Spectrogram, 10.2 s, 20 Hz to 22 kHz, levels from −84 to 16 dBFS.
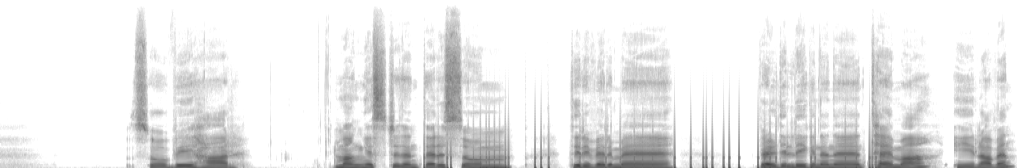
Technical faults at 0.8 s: none

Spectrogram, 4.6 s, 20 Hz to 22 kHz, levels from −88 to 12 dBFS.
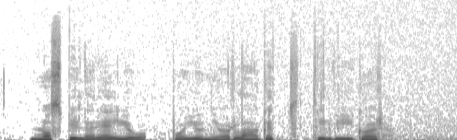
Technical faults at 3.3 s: overdone noise removal

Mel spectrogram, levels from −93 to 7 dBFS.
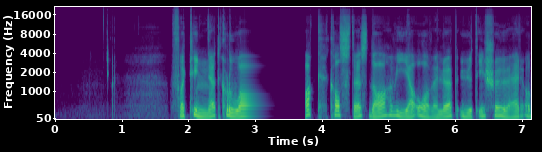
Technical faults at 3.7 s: call audio freeze

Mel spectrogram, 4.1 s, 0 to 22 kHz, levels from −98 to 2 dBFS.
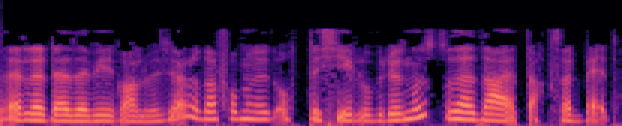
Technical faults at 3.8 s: transcoding between lossy codecs

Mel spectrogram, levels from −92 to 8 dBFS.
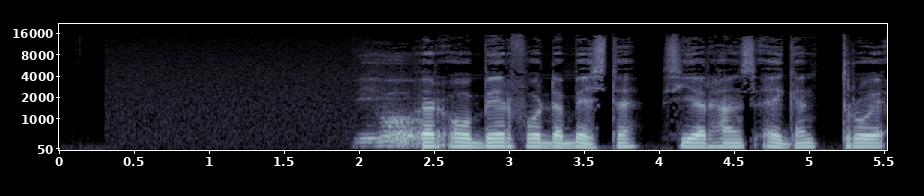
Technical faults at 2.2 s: switch to a distant microphone

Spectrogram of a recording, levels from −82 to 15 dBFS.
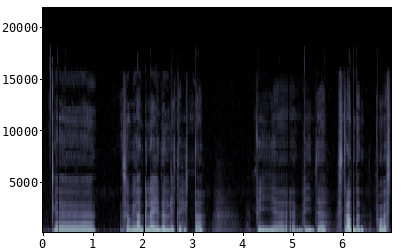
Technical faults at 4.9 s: block of digital silence

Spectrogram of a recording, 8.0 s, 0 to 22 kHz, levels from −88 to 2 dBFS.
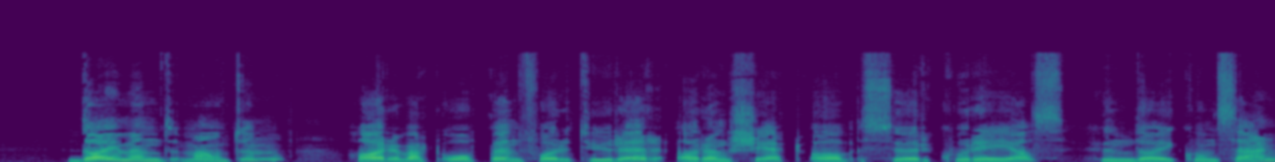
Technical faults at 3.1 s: HE-AAC compression; pre-echo

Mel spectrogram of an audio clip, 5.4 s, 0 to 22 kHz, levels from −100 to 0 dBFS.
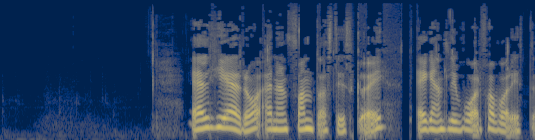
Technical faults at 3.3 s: low bit depth without dither

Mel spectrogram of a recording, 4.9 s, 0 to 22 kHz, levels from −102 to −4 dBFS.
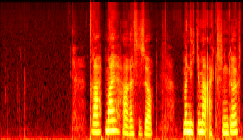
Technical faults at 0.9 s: Opus compression

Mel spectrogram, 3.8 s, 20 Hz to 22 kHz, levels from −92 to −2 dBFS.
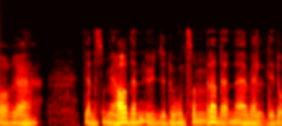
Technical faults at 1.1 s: none

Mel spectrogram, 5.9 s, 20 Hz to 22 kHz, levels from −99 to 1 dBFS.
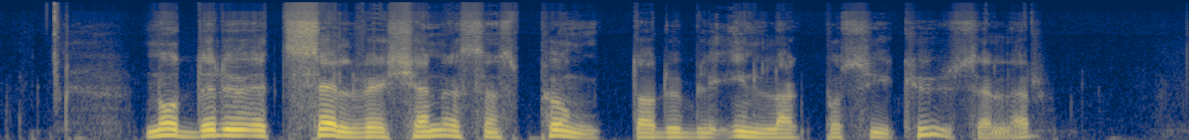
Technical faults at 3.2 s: clock drift between sender and receiver; repeated timing corrections

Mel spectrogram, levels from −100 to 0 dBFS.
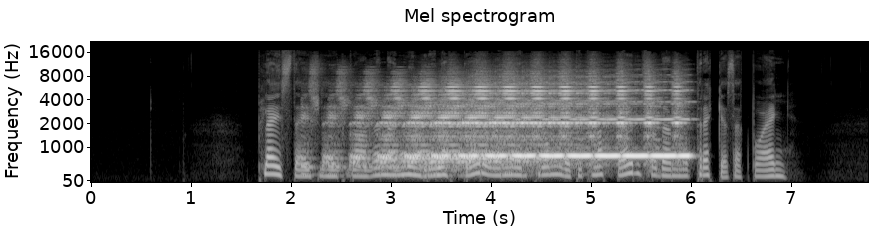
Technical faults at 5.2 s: feedback howl

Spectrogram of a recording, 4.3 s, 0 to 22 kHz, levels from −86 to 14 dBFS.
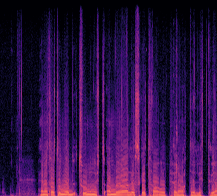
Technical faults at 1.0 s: hard clipping

